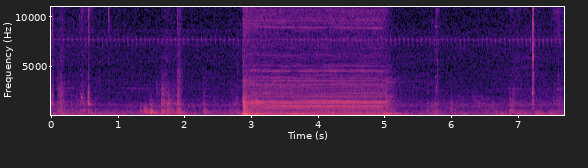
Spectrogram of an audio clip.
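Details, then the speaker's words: GMC at key-on after a new fuel pump, new gas tank and a replaced fuel pump relay: a steady electric buzz lasting about a second or two as the fuel pump primes normally. "a nice happy one second buzz of that pump i hope you heard it"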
